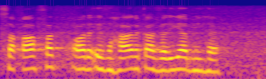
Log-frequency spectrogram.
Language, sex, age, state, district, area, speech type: Urdu, male, 30-45, Uttar Pradesh, Rampur, urban, spontaneous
